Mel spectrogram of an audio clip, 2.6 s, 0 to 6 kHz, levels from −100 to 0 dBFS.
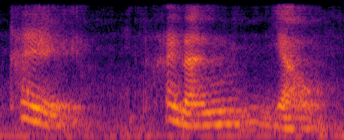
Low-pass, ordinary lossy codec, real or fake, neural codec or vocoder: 5.4 kHz; none; fake; codec, 24 kHz, 6 kbps, HILCodec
